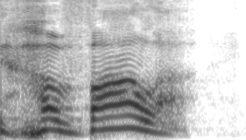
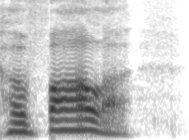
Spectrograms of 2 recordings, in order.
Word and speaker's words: hvala: You say Havala. H-V-A-L-A. Havala. Thank you in Bosnian.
